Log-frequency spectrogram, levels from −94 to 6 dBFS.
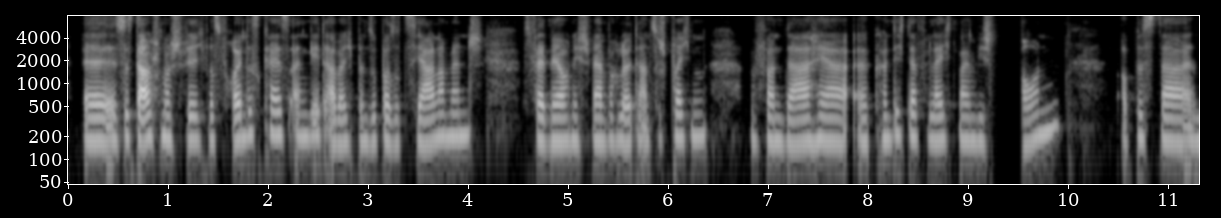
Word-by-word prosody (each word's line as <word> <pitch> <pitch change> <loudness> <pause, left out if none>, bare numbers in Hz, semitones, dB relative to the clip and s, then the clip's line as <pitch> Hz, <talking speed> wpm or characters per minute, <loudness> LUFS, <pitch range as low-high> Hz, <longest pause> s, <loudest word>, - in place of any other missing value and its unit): äh, 175 0 +4
ist 180 +2 +3
es 200 - +5
da 165 +2 +12
auch - - -6
schon 200 - -4
mal - - +1
schwierig, 185 0 -3
was 180 0 0
Freundeskreis 210 +3 +1
angeht, 200 0 -3
aber 165 - +2
ich 170 - -7
bin 175 +1 -7
super 175 0 -3
sozialer 170 +3 0
Mensch. 200 +1 -4 0.4
Es - - -10
fällt 180 -3 +2
mir 175 0 +4
auch - - -6
nicht 180 -1 -5
schwer, 180 - +1
einfach 180 +1 -4
Leute 170 -1 0
anzusprechen. 200 +1 -3 0.5
Von 175 -1 -3
daher, 175 +1 +1
äh, 175 0 -2
könnte 185 +4 -7
ich 205 - -8
da 195 - 0
vielleicht 185 -2 -5
mal 185 - -1
irgendwie 180 -1 -5 0.3
schauen, 215 - -3 0.6
ob - - -7
es 195 0 +1
da 175 -1 +3
in 175 - -5
180 Hz, 210 wpm, -26 LUFS, 175-195 Hz, 0.6 s, da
